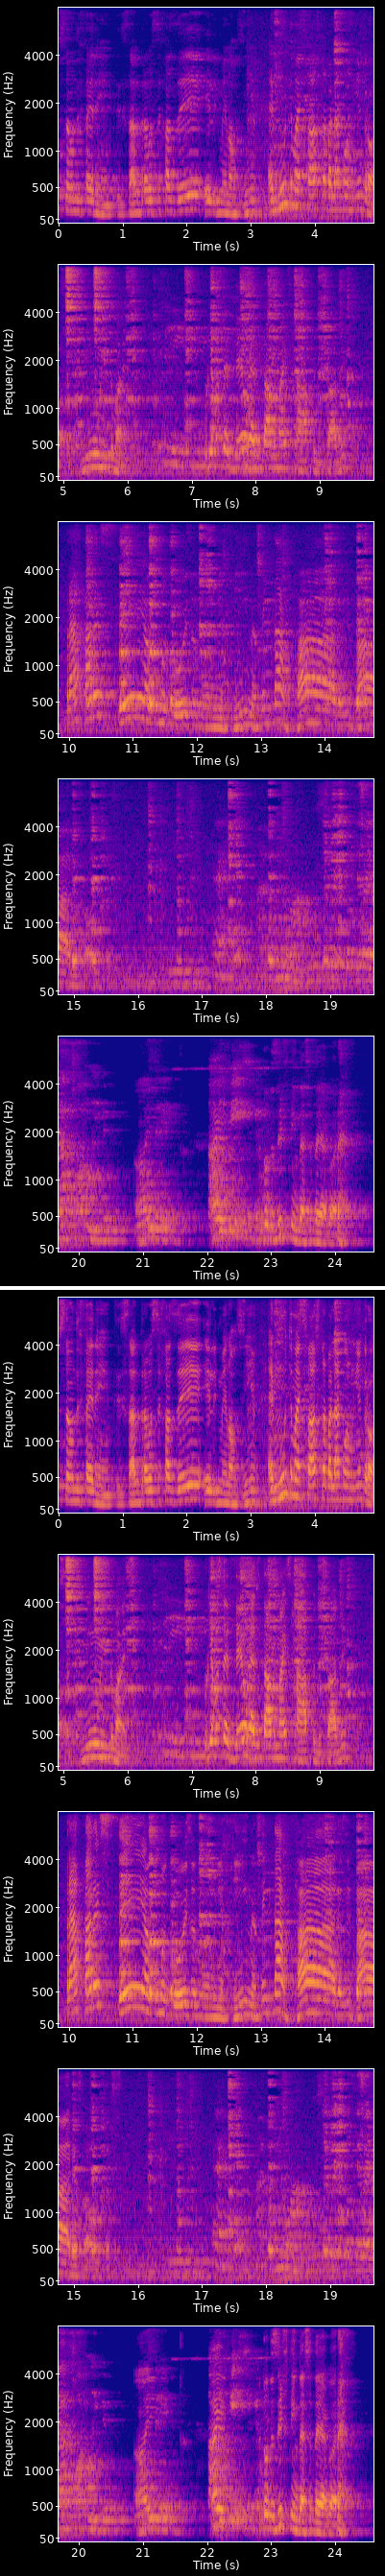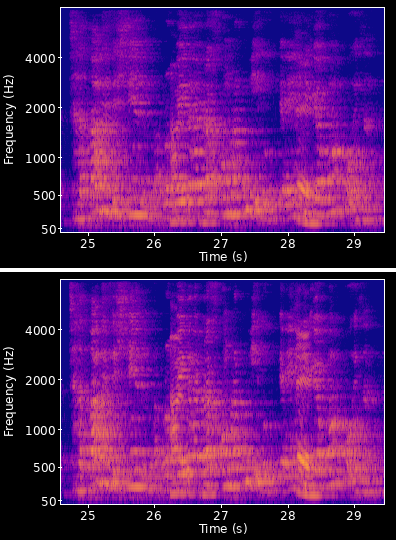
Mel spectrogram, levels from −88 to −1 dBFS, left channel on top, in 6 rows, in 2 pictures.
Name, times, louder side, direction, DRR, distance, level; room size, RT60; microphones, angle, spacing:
voice 1, 0.0-6.1 7.2-9.5 10.0-15.6 20.9-21.5 22.1-22.3 22.9-24.3 26.2-26.9 28.1-28.4, right 5 dB, 60° right, 0.5 m, -29 dB
sound 1, 2.9-20.1, right 2 dB, 10° right, 0.5 m, -36 dB
voice 2, 6.5-7.9 16.1-21.5 21.8-23.0 24.7-29.3, right 1 dB, 35° right, 3.0 m, -36 dB
13.0 x 7.1 x 4.5 m
head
